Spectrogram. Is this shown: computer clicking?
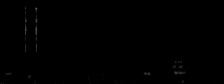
yes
